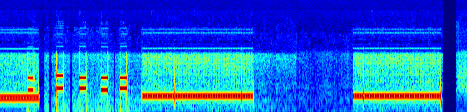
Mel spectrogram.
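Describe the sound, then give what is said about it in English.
A quick run of touch-tone dialing beeps, then the steady electronic ring of an outgoing phone call placed from the Brooke and Jubal in the Morning radio show, sounding twice with a silent pause between rings; no one speaks. “Well, I'm going to call him right now and see if he'll pick up our phone and then find out if he enjoyed your date or not.”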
